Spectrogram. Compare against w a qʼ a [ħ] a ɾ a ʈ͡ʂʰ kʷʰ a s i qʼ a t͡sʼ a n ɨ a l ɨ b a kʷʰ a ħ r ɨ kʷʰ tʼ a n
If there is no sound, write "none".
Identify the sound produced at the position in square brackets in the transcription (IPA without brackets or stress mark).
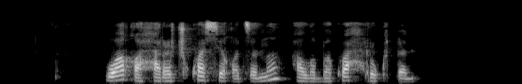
ħ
